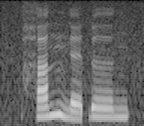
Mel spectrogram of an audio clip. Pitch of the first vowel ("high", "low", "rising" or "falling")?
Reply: rising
